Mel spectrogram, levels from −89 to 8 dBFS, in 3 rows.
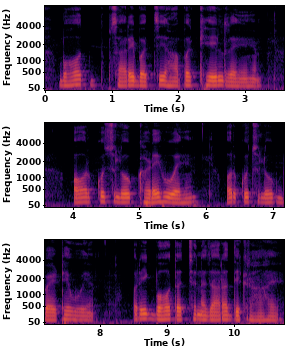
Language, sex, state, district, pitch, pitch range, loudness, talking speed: Hindi, male, Bihar, Jahanabad, 115 Hz, 105-120 Hz, -35 LUFS, 155 wpm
